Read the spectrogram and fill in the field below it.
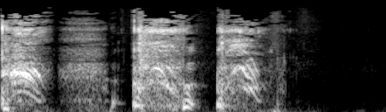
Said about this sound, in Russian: Уважаемый слушатель, прошу прощения, я чуть приболел, буду иногда кашлять.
